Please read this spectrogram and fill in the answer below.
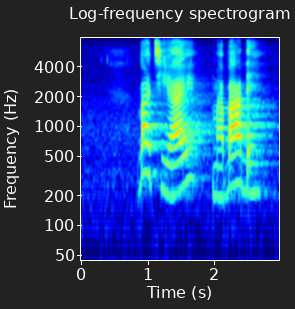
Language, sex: Xhosa, female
